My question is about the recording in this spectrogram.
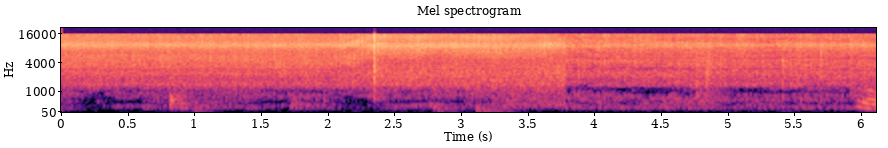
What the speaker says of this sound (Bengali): এবারে বেগুনটা দিয়ে দেবো। ঠিক আছে, দিয়ে এবারে নাড়াচাড়া করে কিছুক্ষণ করে নামিয়ে দেবো।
